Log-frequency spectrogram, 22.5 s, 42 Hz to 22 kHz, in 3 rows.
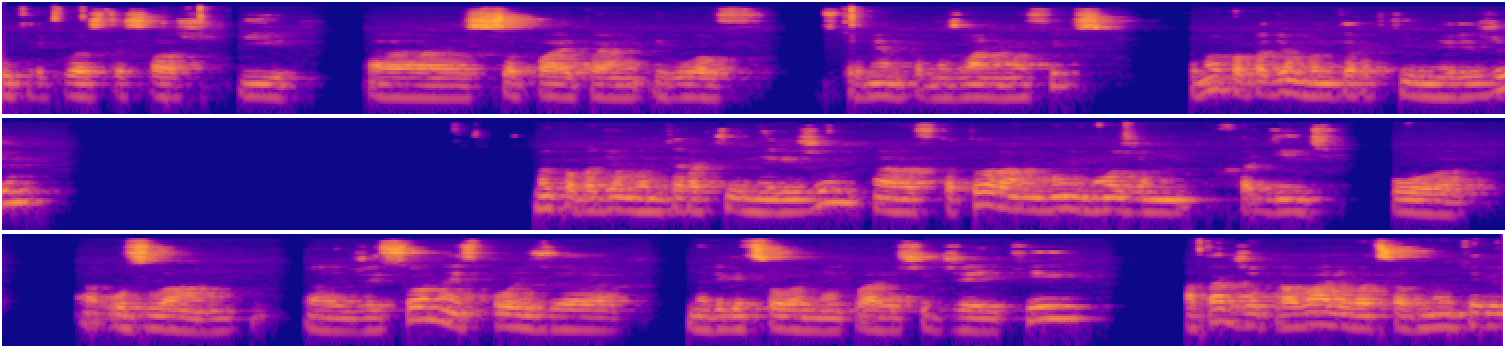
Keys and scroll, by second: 0.0-1.6 typing, 8.7 ctrl+c, 8.7 shift+Return, 10.4 j, 14.3-15.8 typing.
